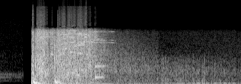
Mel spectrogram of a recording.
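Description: A single loud shot from a Colt revolver, fired from the hip after an empty beer mug is tossed into the air, cracks out suddenly and sharp, followed by a long noisy decaying tail as it fades away. No one speaks.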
